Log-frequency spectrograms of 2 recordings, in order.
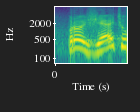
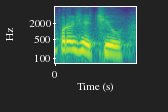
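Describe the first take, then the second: First: Projétil stressed on JÉ, pro-JÉ-til. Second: Projetil stressed on its last syllable; stress on TIL. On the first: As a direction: punch the JÉ of projétil. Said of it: "você pode acentuar o G". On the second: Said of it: "transformar numa palavra oxítona". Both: Shown as a demonstration.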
